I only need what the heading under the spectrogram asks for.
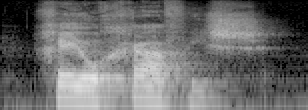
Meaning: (adjective) geographic, geographical; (adverb) geographically
- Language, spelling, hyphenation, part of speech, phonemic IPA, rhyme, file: Dutch, geografisch, geo‧gra‧fisch, adjective / adverb, /ˌɣeː.oːˈɣraː.fis/, -aːfis, Nl-geografisch.ogg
